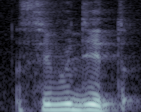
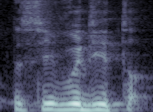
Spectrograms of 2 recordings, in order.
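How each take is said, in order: Both takes have the same delivery.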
